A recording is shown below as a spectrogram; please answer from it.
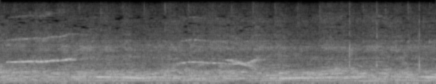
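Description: Live ringside music of the kind that accompanies a Lethwei bout: a high melody line that glides in pitch over steady held tones, with crowd noise underneath.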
